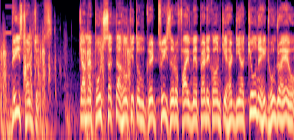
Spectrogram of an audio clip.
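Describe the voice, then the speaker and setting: A man performs in a put-on character voice at a fairly high pitch. Clear background noise is present. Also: fairly quick pace. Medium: fan dub. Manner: stern, clipped.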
